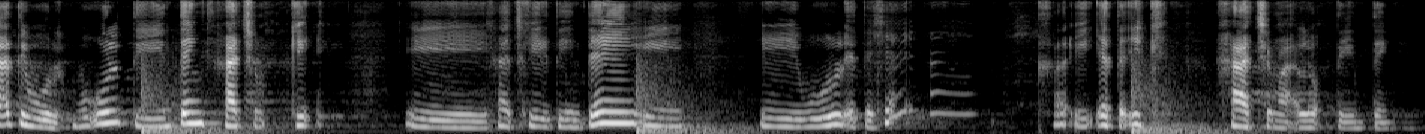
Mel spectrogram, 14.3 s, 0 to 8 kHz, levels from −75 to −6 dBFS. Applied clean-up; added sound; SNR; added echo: none; Explosion; 17 dB; reverberation time 1.0 s.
